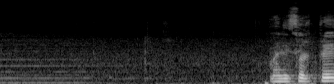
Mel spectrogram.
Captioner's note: silence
